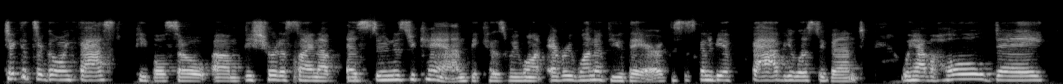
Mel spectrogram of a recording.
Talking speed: 215 wpm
